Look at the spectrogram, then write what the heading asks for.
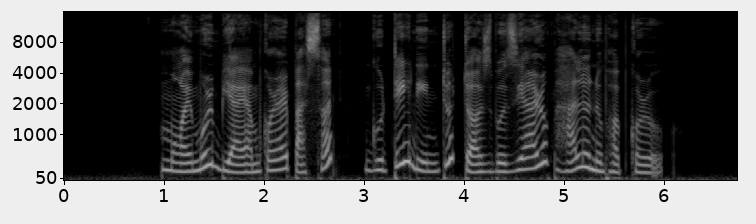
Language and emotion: Assamese, happy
